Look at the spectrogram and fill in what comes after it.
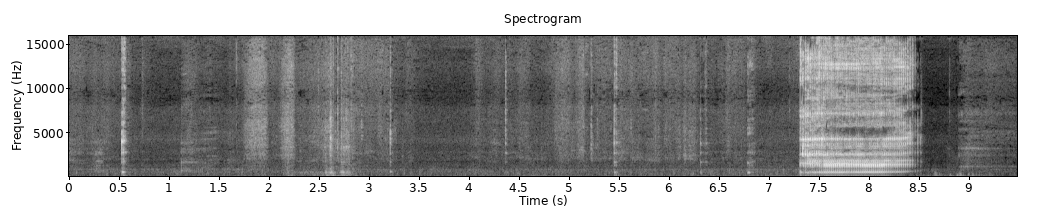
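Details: Woman burping over and over quickly in her car: a long, loud belch lasting over a second follows quieter background sounds; a burp.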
